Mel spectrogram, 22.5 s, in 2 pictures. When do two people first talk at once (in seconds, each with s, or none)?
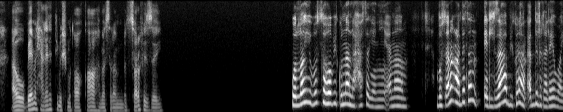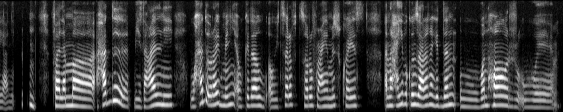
none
